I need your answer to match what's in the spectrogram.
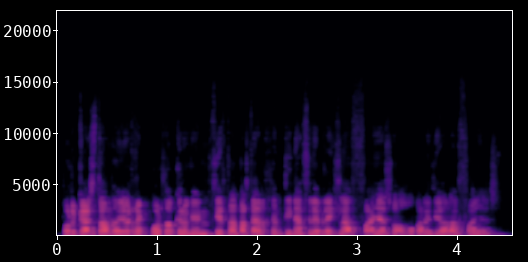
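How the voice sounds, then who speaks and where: A man's voice: fairly high pitch, steady tone, rapid-fire. A man from Spain with a Spanish accent giving casual reaction commentary in blunt, incredulous, slangy remarks. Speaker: reaction streamer.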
